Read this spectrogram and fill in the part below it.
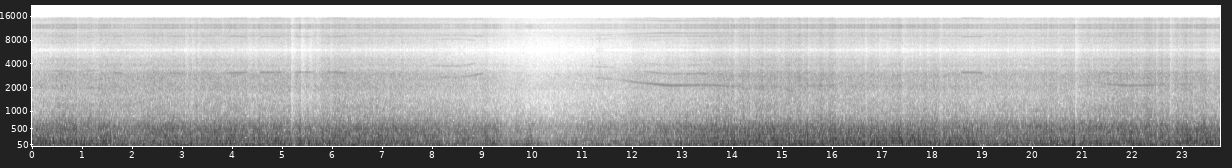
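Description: A flight instrument beeps in short rising tones now and then.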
